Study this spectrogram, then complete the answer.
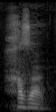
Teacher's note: So it's not like we pronounce it k, like the kazon, or ch, chazon. It's ha, chazon. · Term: The guttural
